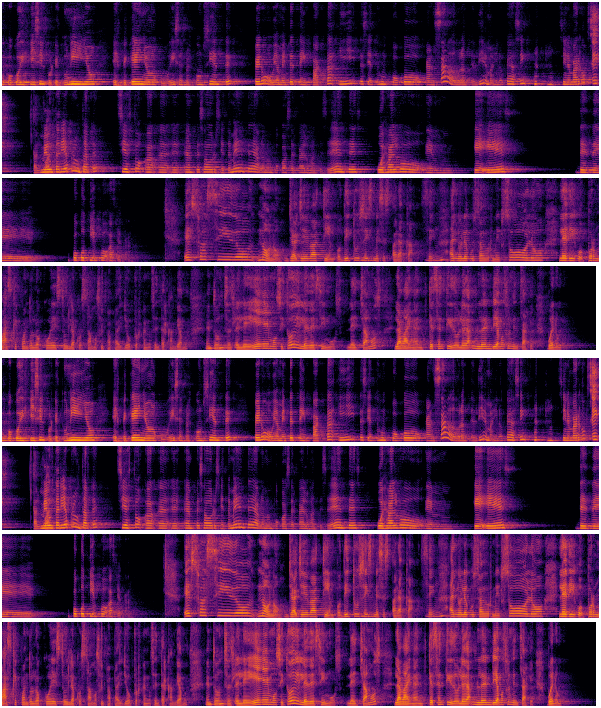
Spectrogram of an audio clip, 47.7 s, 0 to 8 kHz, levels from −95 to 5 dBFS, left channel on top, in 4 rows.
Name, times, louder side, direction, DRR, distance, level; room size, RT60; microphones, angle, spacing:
voice 1, 0.0-1.9 2.2-4.6 5.1-11.7 12.7-13.9 14.3-19.1 19.5-21.0 21.4-22.0 23.4-24.5 25.3-26.1 31.1-31.4 32.4-32.8 33.3-33.4 39.9-40.3, right 2 dB, 45° right, 6 dB, 2.1 m, -26 dB
voice 2, 12.6-12.9 27.1-47.0, right 4 dB, 65° right, 10 dB, 0.7 m, -28 dB
24.5 x 15.0 x 9.3 m, 1.1 s
head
